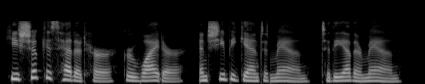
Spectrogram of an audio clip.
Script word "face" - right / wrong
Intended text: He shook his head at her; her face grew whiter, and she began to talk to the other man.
wrong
